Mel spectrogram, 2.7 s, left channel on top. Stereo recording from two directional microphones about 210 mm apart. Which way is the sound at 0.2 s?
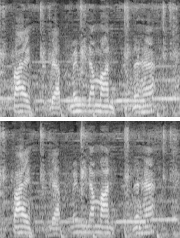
10° left (ahead or behind).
